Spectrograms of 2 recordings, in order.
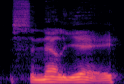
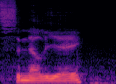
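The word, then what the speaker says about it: Sennelier: schmancy oil pastel our selier as I guess the French might pronounce it selier we're going to use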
